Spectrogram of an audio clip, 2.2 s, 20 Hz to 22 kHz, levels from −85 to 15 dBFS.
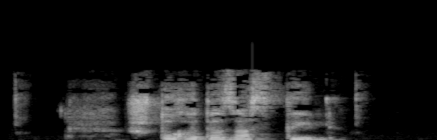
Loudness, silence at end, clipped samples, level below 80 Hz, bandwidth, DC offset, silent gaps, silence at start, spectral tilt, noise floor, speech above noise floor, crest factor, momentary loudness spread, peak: -15 LUFS; 0.4 s; under 0.1%; -56 dBFS; 11.5 kHz; under 0.1%; none; 0.35 s; -2 dB/octave; -38 dBFS; 23 dB; 18 dB; 20 LU; 0 dBFS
